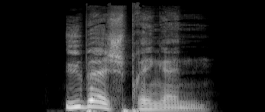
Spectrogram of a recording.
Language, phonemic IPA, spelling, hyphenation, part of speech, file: German, /ˈyːbɐˌʃpʁɪŋən/, überspringen, über‧sprin‧gen, verb, De-überspringen2.ogg
- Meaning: to jump over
